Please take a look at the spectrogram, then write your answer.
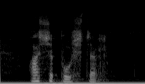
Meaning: Cinderella (fairy tale and fairy tale character)
- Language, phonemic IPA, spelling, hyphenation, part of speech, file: Dutch, /ˈɑsəˌpustər/, Assepoester, As‧se‧poes‧ter, proper noun, Nl-Assepoester.ogg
